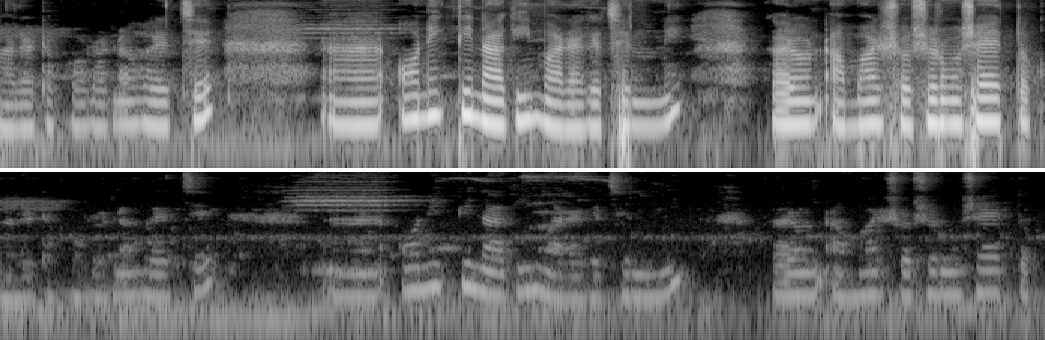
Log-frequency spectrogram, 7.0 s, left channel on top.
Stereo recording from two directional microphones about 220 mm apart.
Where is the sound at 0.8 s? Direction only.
45° left (ahead or behind).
